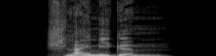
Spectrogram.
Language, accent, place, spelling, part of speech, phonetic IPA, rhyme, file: German, Germany, Berlin, schleimigem, adjective, [ˈʃlaɪ̯mɪɡəm], -aɪ̯mɪɡəm, De-schleimigem.ogg
- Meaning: strong dative masculine/neuter singular of schleimig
